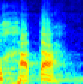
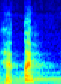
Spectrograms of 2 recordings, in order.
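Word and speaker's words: חטא: La palabra pecar del hebreo se pronuncia como jatá, con J, J-A-T-A, con acento en la, jatá.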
